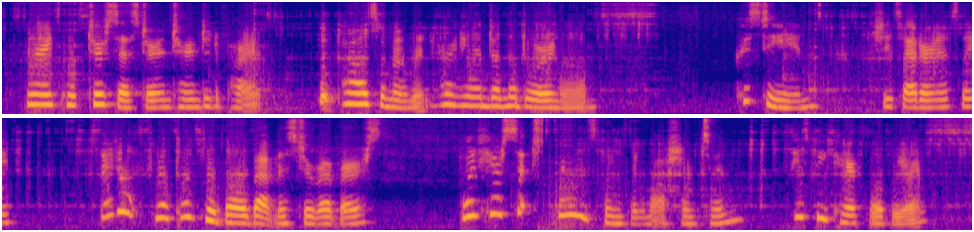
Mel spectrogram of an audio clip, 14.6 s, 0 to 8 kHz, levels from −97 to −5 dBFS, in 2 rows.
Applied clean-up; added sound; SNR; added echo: neural separator model SepFormer DNS4.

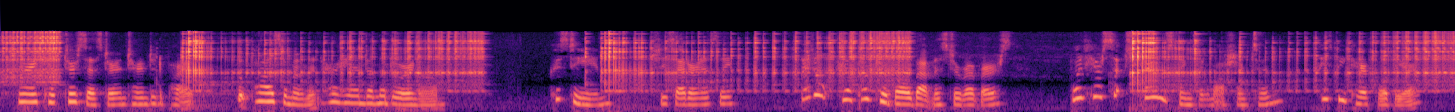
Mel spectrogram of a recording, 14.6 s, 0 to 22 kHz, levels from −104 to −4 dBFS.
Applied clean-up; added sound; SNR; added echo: none; Coin (dropping); -2 dB; none.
